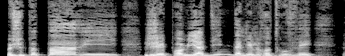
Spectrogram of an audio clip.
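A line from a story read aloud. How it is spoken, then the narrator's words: Joyful reply. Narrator (French): répondit Ginny d'un ton joyeux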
